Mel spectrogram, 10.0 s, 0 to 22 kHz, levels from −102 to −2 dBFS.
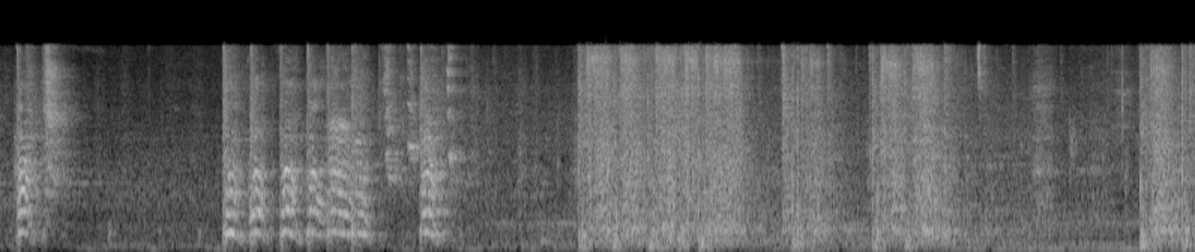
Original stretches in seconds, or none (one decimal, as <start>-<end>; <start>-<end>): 0.0-1.4; 2.7-10.0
